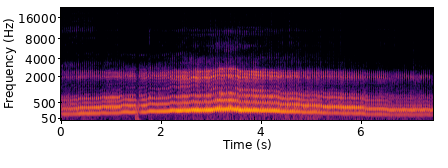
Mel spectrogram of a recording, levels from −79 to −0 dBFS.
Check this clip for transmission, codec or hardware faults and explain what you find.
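Two transmission faults stand out in this music: a brief stall near the start and a speed-up at the very end.

From 1.47 to 1.57 s there is a short stall from a late packet. A packet arrived late, the jitter buffer emptied, and the receiver filled about 70 ms by holding the last sound, then resumed exactly where it stopped, so nothing is lost but timing slips by 70 ms. It sounds like a momentary hang with a slight buzz or dip. A spectrogram shows horizontal, frozen partials; the waveform shows a repeating, near-identical cycle.

From 7.00 s to the end there is a jitter buffer speed-up. The buffer had built up extra delay, so the receiver trimmed many short pitch-period slices in a row, removing about 40 ms in total and running at 106% speed with pitch unchanged. The music feels hurried and its tempo drifts forward. On a spectrogram, onsets bunch slightly closer together while harmonic spacing stays the same, and the waveform shows subtle splice points between periods.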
